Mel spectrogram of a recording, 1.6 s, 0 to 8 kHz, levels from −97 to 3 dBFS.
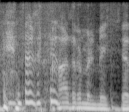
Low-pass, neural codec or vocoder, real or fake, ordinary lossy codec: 7.2 kHz; none; real; none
